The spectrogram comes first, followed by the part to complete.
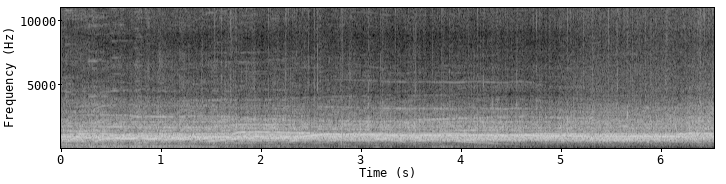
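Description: Concert audience cheering and screaming, many high voices whooping with rising and falling pitch over a steady crowd roar.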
